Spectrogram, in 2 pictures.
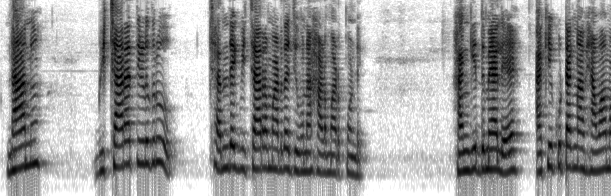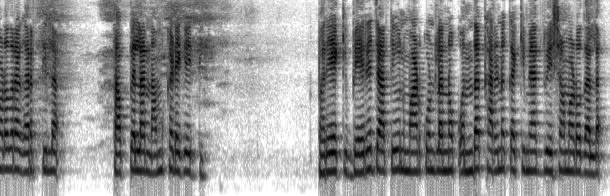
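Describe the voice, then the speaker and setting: A woman's voice: sits high, lightly acted. A woman voicing a pregnant young wife in a cartoon, defending herself to her mother in a North Karnataka Kannada accent. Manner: defensive, pleading, explaining.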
